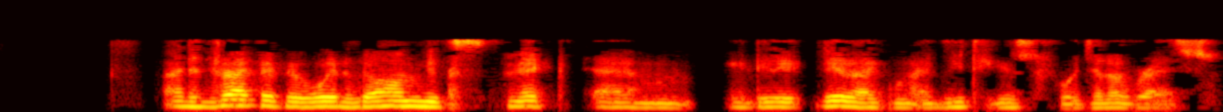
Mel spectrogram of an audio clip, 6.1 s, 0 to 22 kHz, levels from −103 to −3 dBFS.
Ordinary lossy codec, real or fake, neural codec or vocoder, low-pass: MP3, 24 kbps; fake; codec, 16 kHz, 1 kbps, FreqCodec, smaller model; 7.2 kHz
